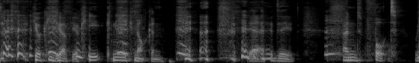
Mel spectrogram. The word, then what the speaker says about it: Knie: in front of it, where you used to pronounce the K sound which was a C in Old English, knie. Yeah, and in German, again, it is Knie now.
